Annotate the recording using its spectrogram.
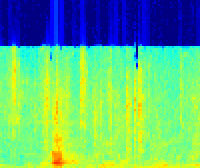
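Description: A dog barks once, short and loud, about half a second in, over background chatter of people.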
